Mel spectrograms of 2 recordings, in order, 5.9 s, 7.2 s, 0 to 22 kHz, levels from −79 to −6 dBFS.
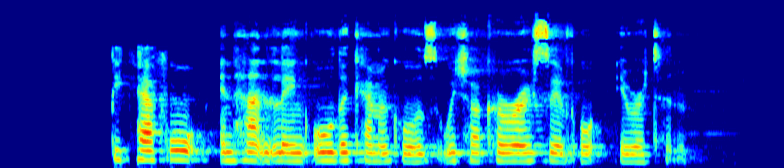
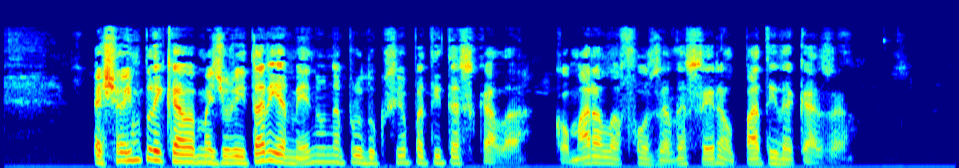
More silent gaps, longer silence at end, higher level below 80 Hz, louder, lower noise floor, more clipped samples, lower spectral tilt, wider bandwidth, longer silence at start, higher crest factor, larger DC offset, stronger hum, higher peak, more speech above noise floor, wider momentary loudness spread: neither; about the same, 0.75 s vs 0.85 s; second, -80 dBFS vs -62 dBFS; second, -26 LUFS vs -23 LUFS; first, -90 dBFS vs -58 dBFS; neither; about the same, -2 dB/octave vs -1.5 dB/octave; first, 15.5 kHz vs 11.5 kHz; first, 0.85 s vs 0.05 s; about the same, 22 dB vs 24 dB; neither; neither; second, -6 dBFS vs -2 dBFS; first, 63 dB vs 33 dB; second, 12 LU vs 16 LU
